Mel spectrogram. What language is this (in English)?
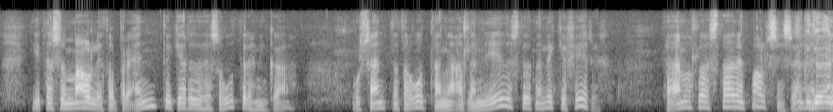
Icelandic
